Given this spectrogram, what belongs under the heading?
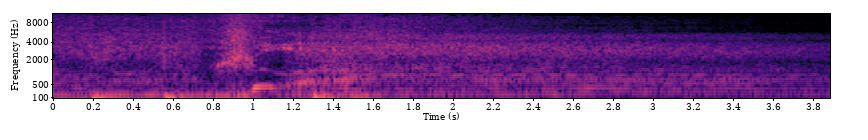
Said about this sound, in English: The greatest live shows and that cheering crowd sound.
